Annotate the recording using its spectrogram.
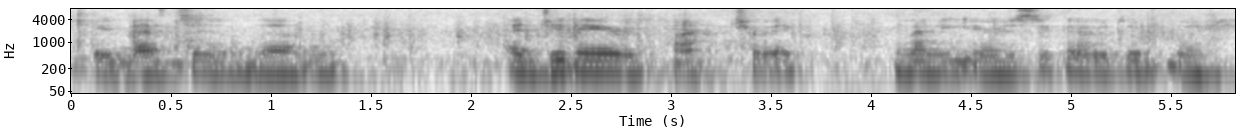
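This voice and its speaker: A woman talks at a fairly slow pace with very even loudness and long, frequent pauses. There is audible room echo and noticeable background noise. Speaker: local resident. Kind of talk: interview.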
